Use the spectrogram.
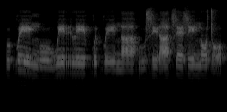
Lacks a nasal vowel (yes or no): yes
